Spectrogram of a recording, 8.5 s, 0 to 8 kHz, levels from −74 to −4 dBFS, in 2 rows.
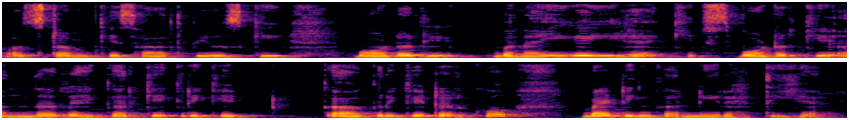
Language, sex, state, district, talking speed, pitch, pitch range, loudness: Hindi, female, Uttar Pradesh, Jyotiba Phule Nagar, 185 wpm, 170 Hz, 165-180 Hz, -17 LUFS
